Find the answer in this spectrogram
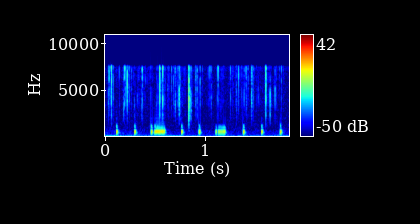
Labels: {"label": "biophony, knock croak", "recorder": "SoundTrap 300"}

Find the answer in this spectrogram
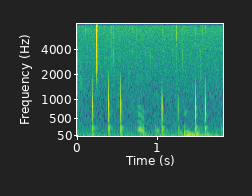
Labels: {"label": "biophony, knock croak", "recorder": "SoundTrap 300"}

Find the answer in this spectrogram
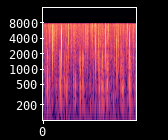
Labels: {"label": "biophony, sea urchins (Echinidae)", "recorder": "SoundTrap 600 or HydroMoth"}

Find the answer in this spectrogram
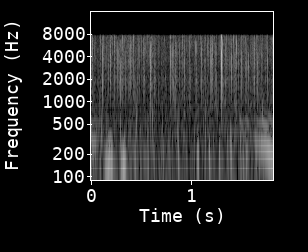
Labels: {"label": "biophony, cascading saw", "recorder": "SoundTrap 600 or HydroMoth"}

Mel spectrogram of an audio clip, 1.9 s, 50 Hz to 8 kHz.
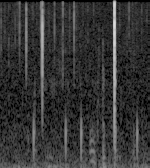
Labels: {"label": "biophony, knock croak", "recorder": "SoundTrap 300"}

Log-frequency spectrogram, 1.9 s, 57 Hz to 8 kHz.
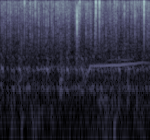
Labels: {"label": "biophony", "recorder": "SoundTrap 300"}
{"label": "anthrophony, mechanical", "recorder": "SoundTrap 300"}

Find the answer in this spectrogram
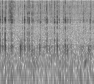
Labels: {"label": "ambient", "recorder": "HydroMoth"}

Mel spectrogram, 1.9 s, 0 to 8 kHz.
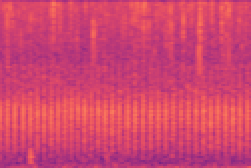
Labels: {"label": "biophony, rattle", "recorder": "SoundTrap 500"}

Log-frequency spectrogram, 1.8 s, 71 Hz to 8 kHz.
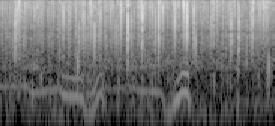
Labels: {"label": "biophony, cascading saw", "recorder": "SoundTrap 600 or HydroMoth"}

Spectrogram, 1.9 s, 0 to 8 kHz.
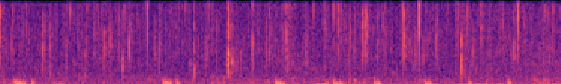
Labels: {"label": "biophony", "recorder": "SoundTrap 300"}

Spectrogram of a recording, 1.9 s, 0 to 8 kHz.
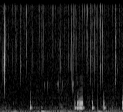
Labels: {"label": "biophony, knock croak", "recorder": "SoundTrap 300"}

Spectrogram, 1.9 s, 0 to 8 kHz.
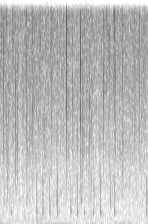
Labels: {"label": "biophony", "recorder": "SoundTrap 500"}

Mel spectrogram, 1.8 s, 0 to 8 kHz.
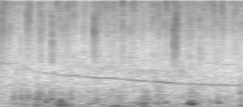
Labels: {"label": "biophony", "recorder": "SoundTrap 500"}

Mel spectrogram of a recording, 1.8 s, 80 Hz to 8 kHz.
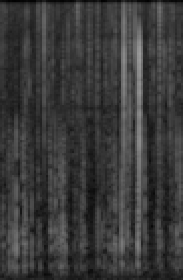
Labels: {"label": "biophony, sea urchins (Echinidae)", "recorder": "SoundTrap 600 or HydroMoth"}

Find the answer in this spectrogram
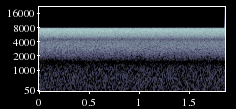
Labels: {"label": "ambient", "recorder": "HydroMoth"}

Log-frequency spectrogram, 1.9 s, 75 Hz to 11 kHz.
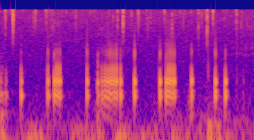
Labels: {"label": "biophony, knock croak", "recorder": "SoundTrap 300"}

